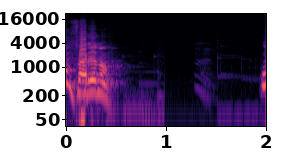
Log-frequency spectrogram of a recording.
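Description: A man speaking animatedly breaks off about half a second in. After a near-silent pause of about a second, his speech starts again at the very end.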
